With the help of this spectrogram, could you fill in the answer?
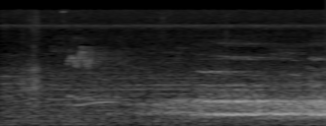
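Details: In Costa Rican jungle near Montezuma, by a seasonal stream, a howler monkey in the trees gives a low, grating howl that starts faint and builds over a couple of seconds, over soft forest background noise.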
